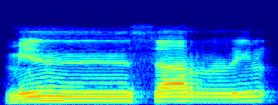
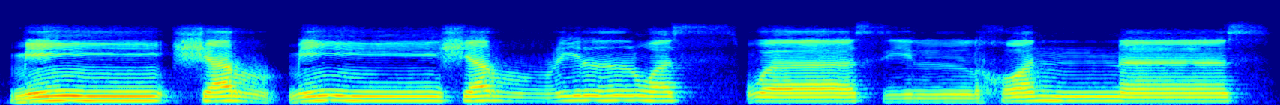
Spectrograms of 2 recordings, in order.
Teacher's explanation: Sya-nya kurang lebar, desisnya kurang tersebar, ya. Sya-nya itu harusnya angin yang ketika kita membaca huruf sya itu keluar dari berbagai arah. Ya, depan, samping itu huruf sya.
